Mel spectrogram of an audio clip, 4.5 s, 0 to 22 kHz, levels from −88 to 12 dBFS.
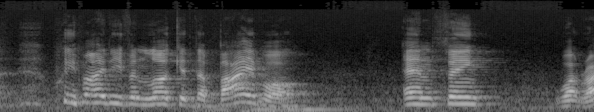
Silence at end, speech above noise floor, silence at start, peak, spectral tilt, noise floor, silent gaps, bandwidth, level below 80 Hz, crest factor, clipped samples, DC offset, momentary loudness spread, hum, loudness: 0 s; 23 dB; 0 s; -6 dBFS; -4.5 dB/octave; -46 dBFS; none; over 20 kHz; -44 dBFS; 18 dB; under 0.1%; under 0.1%; 18 LU; none; -23 LUFS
